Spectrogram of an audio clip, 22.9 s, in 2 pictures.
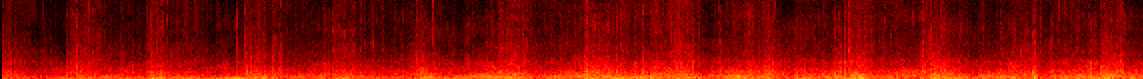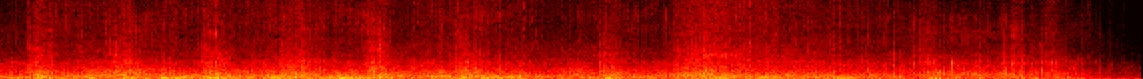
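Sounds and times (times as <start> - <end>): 
rollerblading on rough paving: 0.0 - 22.8.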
